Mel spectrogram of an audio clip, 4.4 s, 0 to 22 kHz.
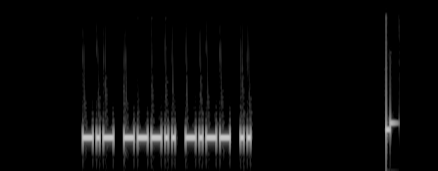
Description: Morse code, heard as a keyed tone, about 36 wpm, 700 Hz. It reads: K8YI
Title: USA Call Signs - 4 Characters - 3x Character Spacing - 35wpm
